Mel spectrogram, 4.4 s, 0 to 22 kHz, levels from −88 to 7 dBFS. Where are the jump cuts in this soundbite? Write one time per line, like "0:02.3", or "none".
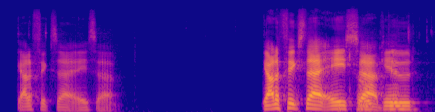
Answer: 0:00.9
0:03.0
